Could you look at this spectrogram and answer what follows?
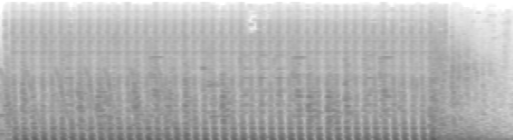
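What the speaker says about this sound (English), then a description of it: "That was the turret that I thought I destroyed." Turret gunfire in the video game Empyrion Galactic Survival, a loud, rapid, evenly spaced burst of automatic shots lasting several seconds before it abruptly stops.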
